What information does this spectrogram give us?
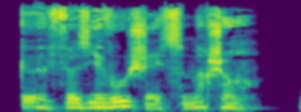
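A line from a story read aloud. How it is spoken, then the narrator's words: Painful stammer. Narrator (French): balbutia péniblement Andreas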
